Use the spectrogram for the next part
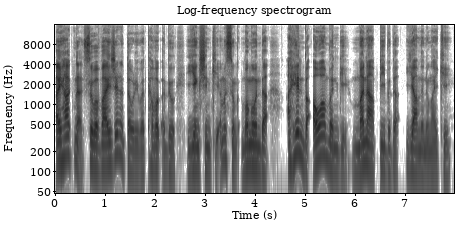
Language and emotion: Manipuri, happy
